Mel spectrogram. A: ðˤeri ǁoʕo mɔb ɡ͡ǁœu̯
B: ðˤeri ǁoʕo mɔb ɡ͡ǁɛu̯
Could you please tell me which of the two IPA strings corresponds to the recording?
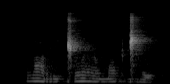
B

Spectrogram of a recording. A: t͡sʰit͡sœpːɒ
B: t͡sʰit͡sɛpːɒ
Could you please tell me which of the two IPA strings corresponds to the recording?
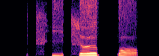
A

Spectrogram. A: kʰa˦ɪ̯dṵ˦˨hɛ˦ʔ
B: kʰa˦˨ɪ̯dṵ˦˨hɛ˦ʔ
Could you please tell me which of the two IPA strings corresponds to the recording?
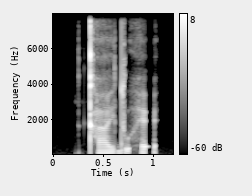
A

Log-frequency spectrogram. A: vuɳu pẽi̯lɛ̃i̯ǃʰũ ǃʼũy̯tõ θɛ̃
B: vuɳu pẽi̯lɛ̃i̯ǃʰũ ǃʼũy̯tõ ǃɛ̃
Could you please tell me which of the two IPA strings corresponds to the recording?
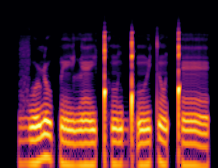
B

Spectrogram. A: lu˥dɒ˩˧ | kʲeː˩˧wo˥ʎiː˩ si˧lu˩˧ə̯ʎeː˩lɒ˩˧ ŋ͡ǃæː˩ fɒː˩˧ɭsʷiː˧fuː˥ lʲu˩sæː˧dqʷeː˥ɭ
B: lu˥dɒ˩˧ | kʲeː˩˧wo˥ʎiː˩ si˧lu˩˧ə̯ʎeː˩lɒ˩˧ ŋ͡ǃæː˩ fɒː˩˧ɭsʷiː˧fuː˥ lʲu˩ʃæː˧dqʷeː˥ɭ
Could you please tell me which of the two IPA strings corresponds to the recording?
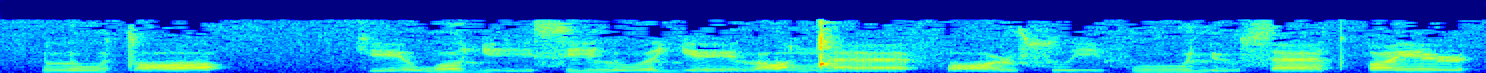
A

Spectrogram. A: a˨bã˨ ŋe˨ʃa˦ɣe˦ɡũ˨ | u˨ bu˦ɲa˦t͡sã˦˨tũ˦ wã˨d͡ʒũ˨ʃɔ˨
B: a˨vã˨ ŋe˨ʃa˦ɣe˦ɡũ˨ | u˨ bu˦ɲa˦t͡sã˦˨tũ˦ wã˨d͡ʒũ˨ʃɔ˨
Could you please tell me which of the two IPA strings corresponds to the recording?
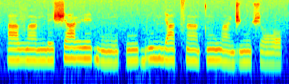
B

